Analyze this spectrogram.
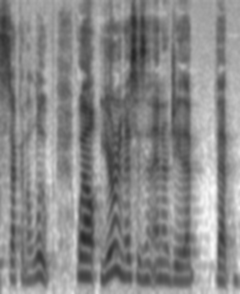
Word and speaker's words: Uranus: momentum your action in the sign of taurus uranus and that is the correct pronunciation uranus urano is a greek word means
